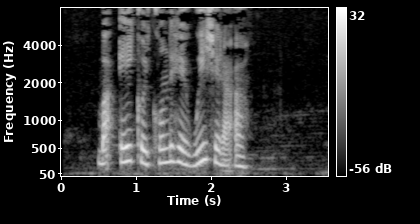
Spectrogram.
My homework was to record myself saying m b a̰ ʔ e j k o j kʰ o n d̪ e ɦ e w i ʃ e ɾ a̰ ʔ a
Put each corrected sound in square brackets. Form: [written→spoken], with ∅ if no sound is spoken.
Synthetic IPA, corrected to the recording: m b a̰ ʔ e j k o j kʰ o n d̪ e ɦ e w i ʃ e ɾ a̰ ʔ a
